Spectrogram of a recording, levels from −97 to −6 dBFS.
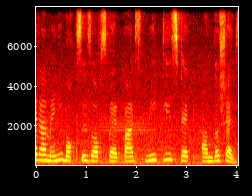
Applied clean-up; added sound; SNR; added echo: none; Water + Wind instrument, woodwind instrument; 17 dB; none.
